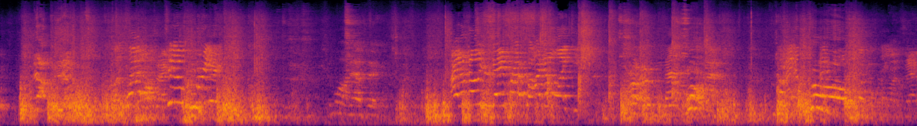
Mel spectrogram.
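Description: Thuds and slams of wrestlers' bodies hitting the wrestling ring canvas, mixed with shouting voices in a large room.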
